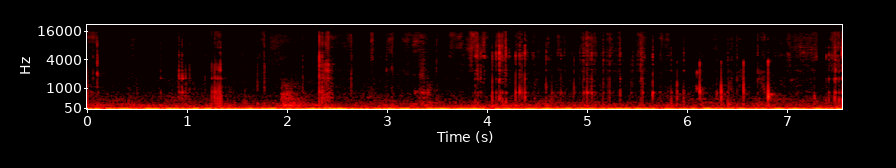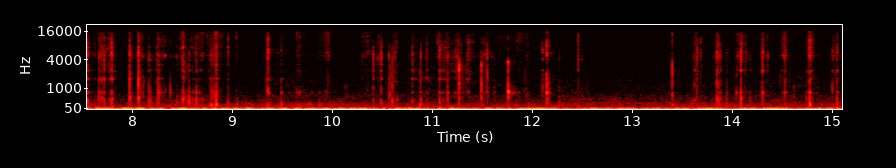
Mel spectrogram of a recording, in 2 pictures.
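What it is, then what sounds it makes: Plastic drinking straw. Fingertips and nails rub and scratch along the length of a thin, hollow red plastic drinking straw held in both hands. Dense, rapid scratchy ticks and crinkly rubbing sounds continue throughout over a steady low hum.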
